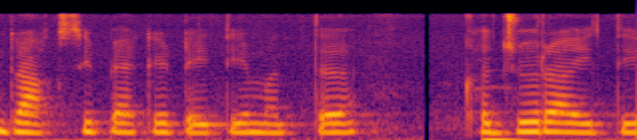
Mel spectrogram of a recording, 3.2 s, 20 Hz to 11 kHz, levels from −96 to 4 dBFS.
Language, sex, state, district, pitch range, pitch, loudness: Kannada, female, Karnataka, Dharwad, 210-220 Hz, 215 Hz, -18 LUFS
